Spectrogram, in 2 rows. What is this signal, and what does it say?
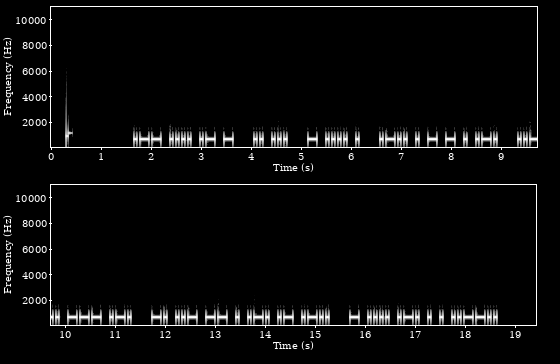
Morse code, heard as a keyed tone, about 20 wpm, 700 Hz. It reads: WHAT IS THE LETTER FOR NUMERAL THREE?
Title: Sentences from Top 1000 Words - Review Part 2 - 20wpm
